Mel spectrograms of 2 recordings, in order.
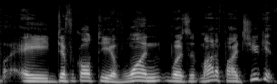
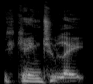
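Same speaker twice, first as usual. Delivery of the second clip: gurgling voice; 5 dB quieter than usual. Acted. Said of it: "and in a gurgling voice".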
